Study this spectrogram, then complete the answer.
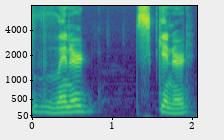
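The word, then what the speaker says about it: Lynyrd Skynyrd: why I'm going with Leonard skinnard pronounced Leonard skinnard yeah because Freebird Simple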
